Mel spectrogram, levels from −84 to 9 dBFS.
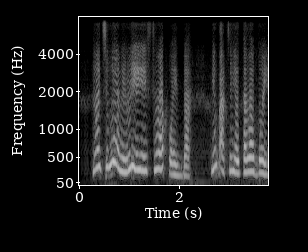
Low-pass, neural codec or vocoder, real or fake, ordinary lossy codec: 7.2 kHz; codec, 16 kHz, 0.5 kbps, FreqCodec, smaller model; fake; none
